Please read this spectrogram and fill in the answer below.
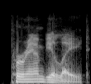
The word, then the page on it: perambulate: American English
